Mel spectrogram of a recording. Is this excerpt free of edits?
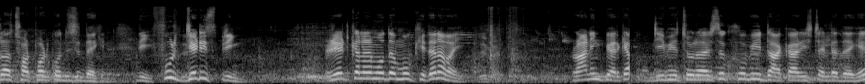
no; 2 cuts; at 1.4 s, 6.3 s

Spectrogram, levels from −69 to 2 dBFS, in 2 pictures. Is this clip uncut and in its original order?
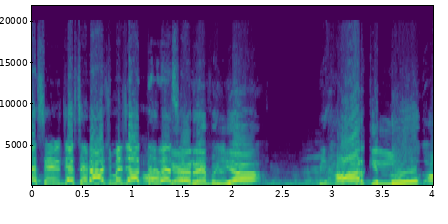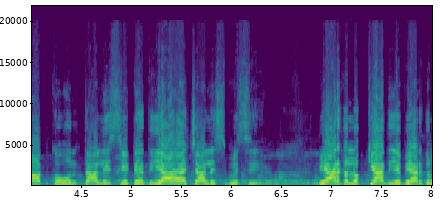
yes; 0 cuts

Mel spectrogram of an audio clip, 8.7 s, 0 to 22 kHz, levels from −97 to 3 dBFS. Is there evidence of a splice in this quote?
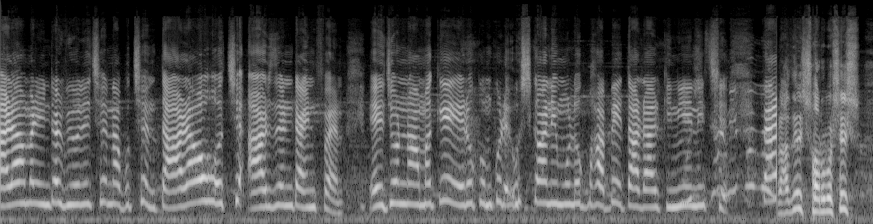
yes; 1 cut; at 7.8 s

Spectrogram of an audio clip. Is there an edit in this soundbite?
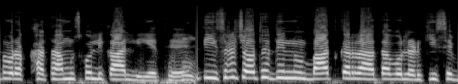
yes; 1 cut; at 2.0 s

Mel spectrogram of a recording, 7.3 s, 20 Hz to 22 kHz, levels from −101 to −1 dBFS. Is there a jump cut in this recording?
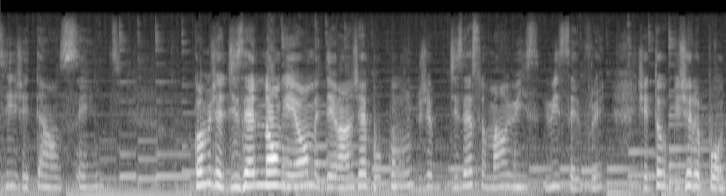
no; 0 cuts

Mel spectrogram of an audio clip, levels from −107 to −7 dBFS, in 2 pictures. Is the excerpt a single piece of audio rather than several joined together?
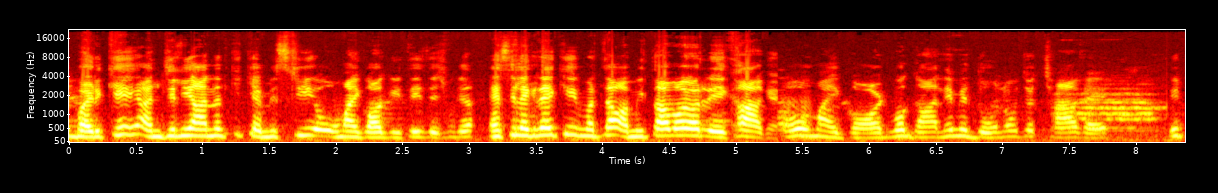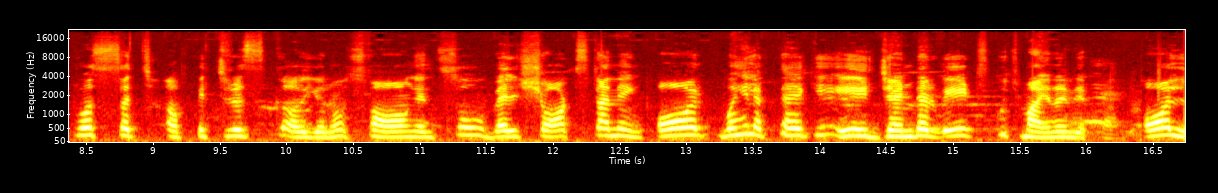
yes; 0 cuts

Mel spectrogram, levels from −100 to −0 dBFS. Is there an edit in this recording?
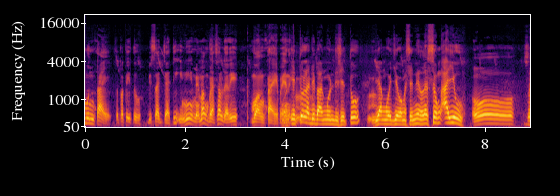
yes; 1 cut; at 4.1 s

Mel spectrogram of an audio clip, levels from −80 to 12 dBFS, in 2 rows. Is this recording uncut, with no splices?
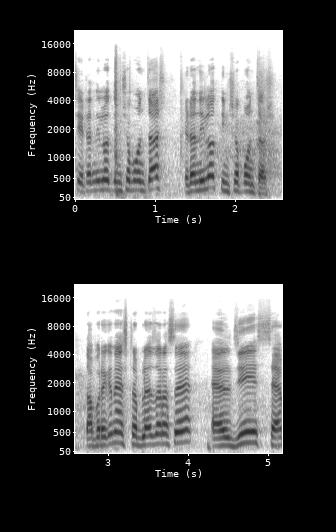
yes; 0 cuts

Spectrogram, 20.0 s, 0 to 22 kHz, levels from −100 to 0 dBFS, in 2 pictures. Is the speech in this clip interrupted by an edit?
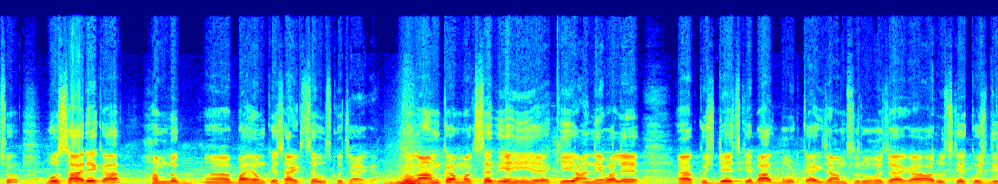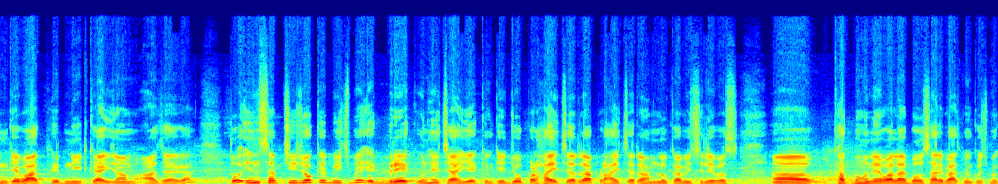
yes; 1 cut; at 3.9 s

